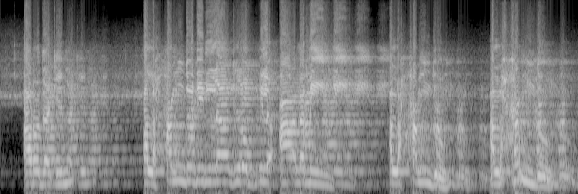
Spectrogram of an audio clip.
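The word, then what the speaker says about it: الحمد: দেখেন আলহামদুলিল্লাহি রাব্বিল আলামিন আলহামদু আলহামদু এই গলার ভেতর থেকে উচ্চারণ করবেন আলহামদু মানে হচ্ছে সমস্ত প্রশংসা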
